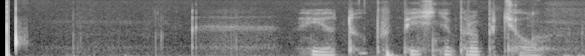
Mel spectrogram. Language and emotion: Russian, neutral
